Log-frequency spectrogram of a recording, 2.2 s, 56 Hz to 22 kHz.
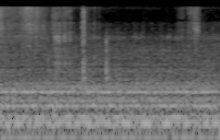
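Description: Terex Franna AT20 crane's diesel engine idling steadily, heard from inside the cab, with two faint clicks.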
